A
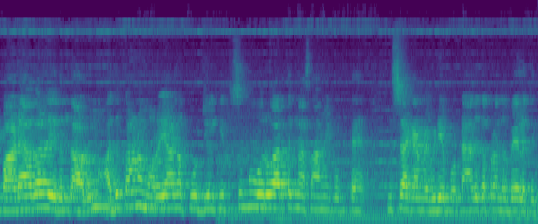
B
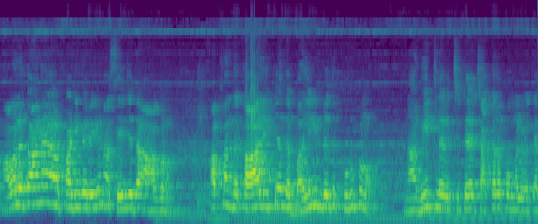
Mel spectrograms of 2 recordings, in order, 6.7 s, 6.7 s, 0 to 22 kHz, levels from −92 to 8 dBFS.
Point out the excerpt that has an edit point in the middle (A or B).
B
